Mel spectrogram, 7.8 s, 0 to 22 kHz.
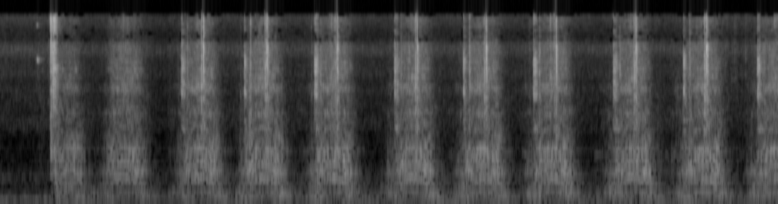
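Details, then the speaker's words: Old Ford backhoe diesel, fuel system bled after the tank ran dry, cranks slowly and unevenly at about 85 laboured turns a minute without firing on a weak battery; jumper cables are needed, and a loose alternator wire was later found. "battery is about that we're probably going to have to put the jumper cables on"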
